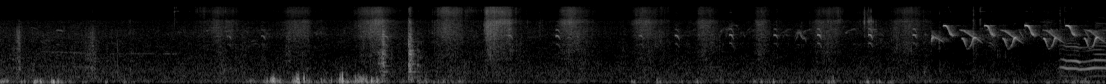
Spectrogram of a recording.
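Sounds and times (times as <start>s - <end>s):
birds chirping: 1.6s - 3.4s, 4.8s - 11.0s
bird sharp repeated chirps: 6.4s - 11.0s.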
